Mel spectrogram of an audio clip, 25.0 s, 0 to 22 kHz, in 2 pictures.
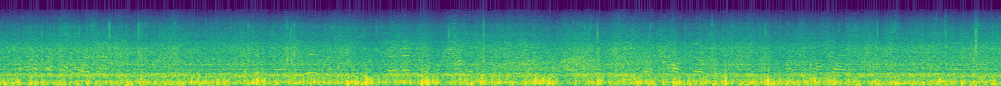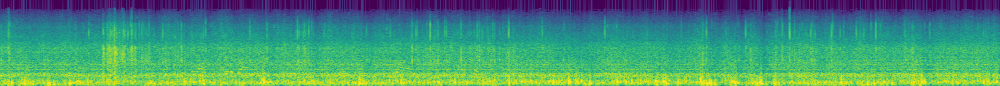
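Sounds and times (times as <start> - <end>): wind buffeting microphone: 0.0 - 25.0.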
